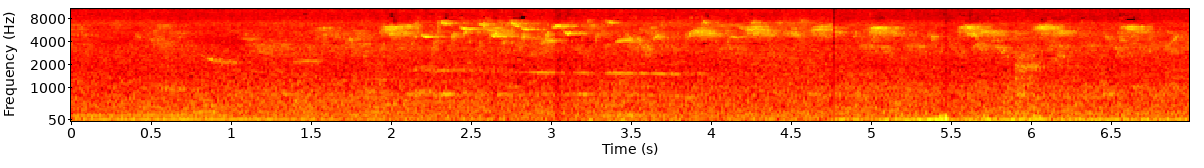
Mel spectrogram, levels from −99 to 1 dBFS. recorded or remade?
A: recorded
